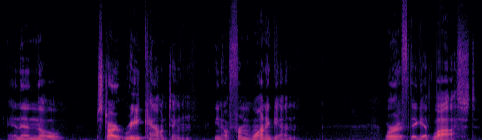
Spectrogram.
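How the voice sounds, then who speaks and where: Male meditation guide, extremely low pitch with a bright, clear-edged tone, gentle phrasing and generous pauses. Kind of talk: guided meditation, unscripted instruction.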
